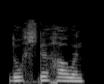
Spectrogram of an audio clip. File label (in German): "durchgehauen", German; adjectives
